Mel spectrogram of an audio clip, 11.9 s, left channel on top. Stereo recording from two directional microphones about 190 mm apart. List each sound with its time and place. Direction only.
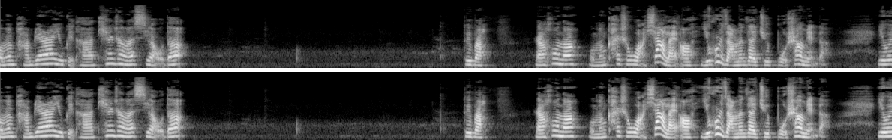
0.0 s speech: 50° right (ahead or behind)
5.8 s a sound: 55° right (ahead or behind)
7.1 s speech: 55° right (ahead or behind)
